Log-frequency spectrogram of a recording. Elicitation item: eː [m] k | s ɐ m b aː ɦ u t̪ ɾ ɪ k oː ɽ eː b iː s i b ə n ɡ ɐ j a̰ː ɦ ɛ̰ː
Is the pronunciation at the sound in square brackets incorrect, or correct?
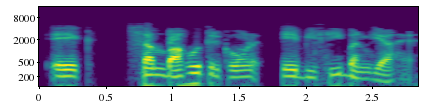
incorrect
